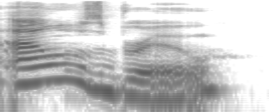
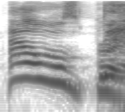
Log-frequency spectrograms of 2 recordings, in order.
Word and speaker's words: Owl's Brew: Speaking of wine, in this case beer, on tonight's episode menu, we have the Blondie from Owl's Brew. I said it right. – You said it right. – Owl's Brew.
